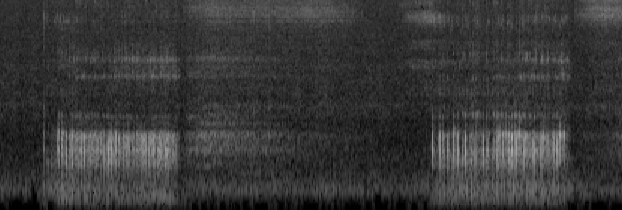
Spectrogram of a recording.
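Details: Sleeping French Bulldog holding a bone in his mouth, captured on a new iPhone, giving two harsh rattling snores of over a second each, spaced about three seconds apart with softer breaths between.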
